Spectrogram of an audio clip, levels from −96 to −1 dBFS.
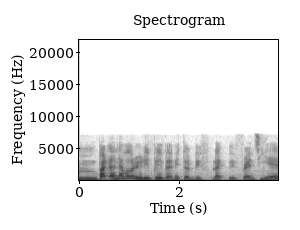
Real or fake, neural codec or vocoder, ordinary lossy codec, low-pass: real; none; AAC, 48 kbps; 7.2 kHz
